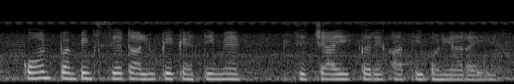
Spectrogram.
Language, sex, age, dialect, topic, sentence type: Bhojpuri, female, 18-24, Southern / Standard, agriculture, question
